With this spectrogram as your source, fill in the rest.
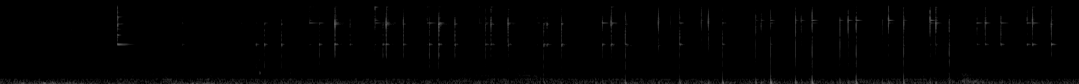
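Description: A hollow, empty, flared ceramic mug with a pastel carousel print is tapped and scratched with long nails. Rapid, irregular taps produce bright, glassy clinks with a high ring that dies away almost at once, over a faint low background rumble.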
